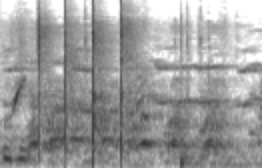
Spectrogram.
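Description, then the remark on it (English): A puppy lets out a quick run of sharp, high yips and barks, about four in fairly even succession, with some background voices murmuring underneath. “Puppy. No. Poor puppy dog.”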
